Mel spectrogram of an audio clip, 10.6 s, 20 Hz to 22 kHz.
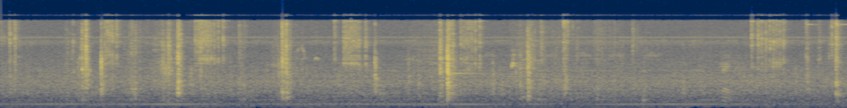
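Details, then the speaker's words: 1997 Chevy Cavalier 2.2L engine, which threw a rod while idling, turned over by hand with a ratchet while stopped: irregular metallic clunks and ratchet clicks from a loose connecting rod knocking around the crankcase; engine to be pulled. "okay you can easily hear that connection rod clunking around the crankcase"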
